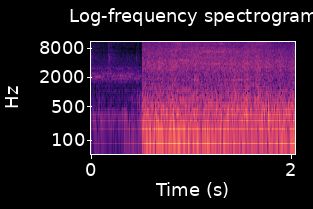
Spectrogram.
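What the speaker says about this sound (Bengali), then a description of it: "ট্রেন একটা এদিকে গেল, আর একটা ট্রেন ওদিক থেকে আসতেছে" A train passes at close range near a road jam at a railway crossing: a quiet half-second, then a sudden, loud, steady roar and rumbling clatter of wheels that fills the rest of the clip.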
